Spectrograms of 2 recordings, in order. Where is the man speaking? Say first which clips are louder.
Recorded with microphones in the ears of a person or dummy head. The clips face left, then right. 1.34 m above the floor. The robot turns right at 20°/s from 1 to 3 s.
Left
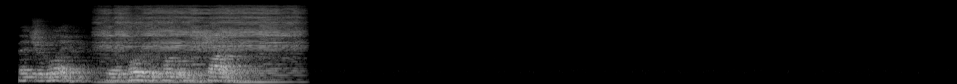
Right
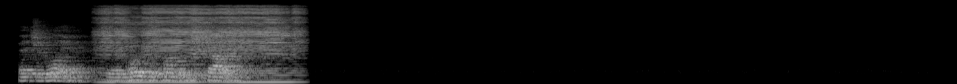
Even; 5° left (ahead or behind), 2.5 m; by 2.4 s 20° right (ahead or behind), 2.5 m.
